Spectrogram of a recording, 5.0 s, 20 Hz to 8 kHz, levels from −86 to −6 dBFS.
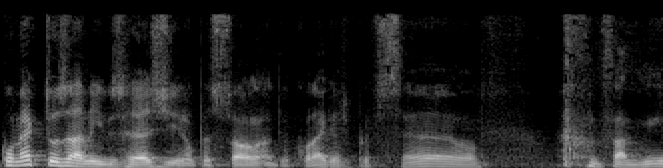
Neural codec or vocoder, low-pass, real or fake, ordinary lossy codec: codec, 16 kHz, 1.1 kbps, Voila-Tokenizer; none; fake; none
